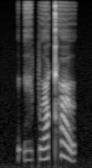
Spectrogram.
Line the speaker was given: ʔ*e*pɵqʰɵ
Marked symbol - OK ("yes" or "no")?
no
